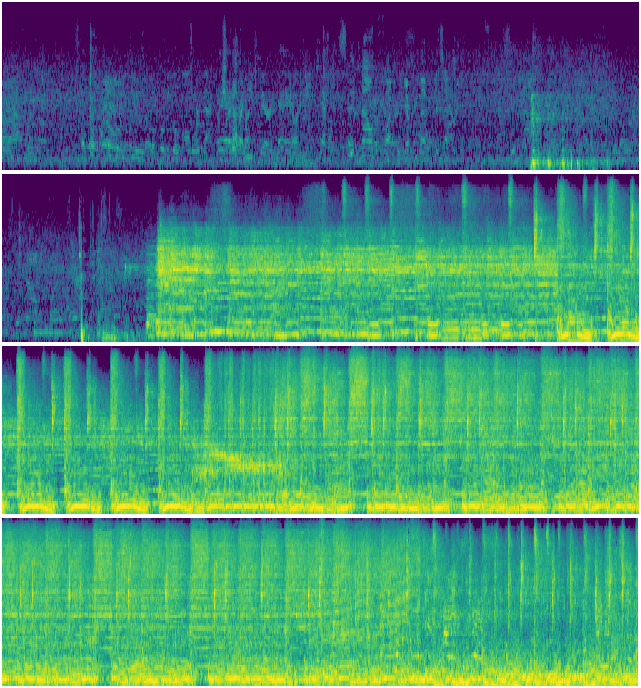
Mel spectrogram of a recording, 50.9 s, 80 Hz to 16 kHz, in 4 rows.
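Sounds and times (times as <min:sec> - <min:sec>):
distorted electric guitar: 0:10.5 - 0:12.9, 0:14.3 - 0:50.9
drum kit: 0:10.6 - 0:12.8, 0:19.4 - 0:50.9.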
